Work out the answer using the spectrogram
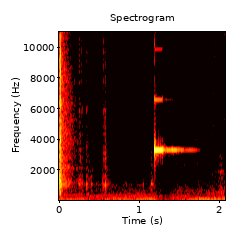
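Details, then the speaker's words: Smoke alarm battery replaced and door closed: a sharp snap, then one clear high beep that fades as the battery makes contact, which is normal. "And that should make the connection on it. So then when you close it, you should hear a beep as it's making contact."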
